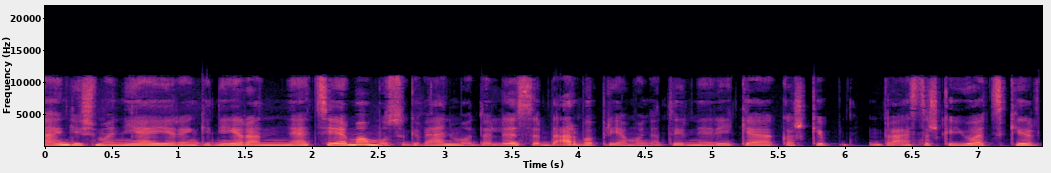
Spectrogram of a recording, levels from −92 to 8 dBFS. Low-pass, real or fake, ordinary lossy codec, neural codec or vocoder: 10.8 kHz; real; AAC, 48 kbps; none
